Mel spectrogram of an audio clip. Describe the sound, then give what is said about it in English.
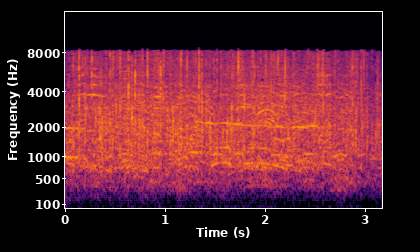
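A large crowd at St. Peter's Basilica applauds and cheers as newly elected Pope Benedict XVI, Joseph Ratzinger of Germany, comes out on the balcony, in a dense, steady roar of clapping and voices, loud and unbroken from start to finish. “He came out on the balcony in his new white cassock and red cape and smiled at the cheering crowd.”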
